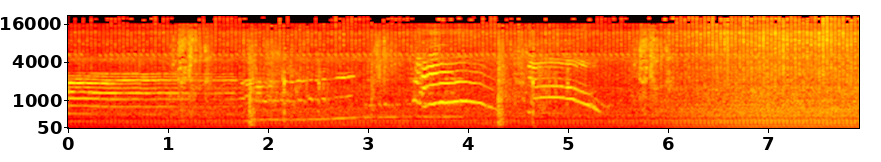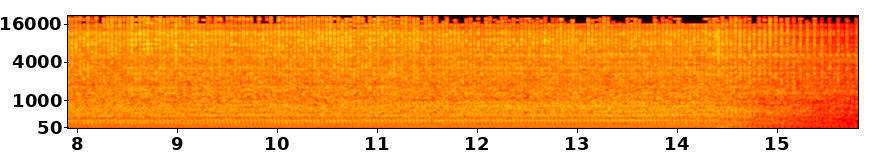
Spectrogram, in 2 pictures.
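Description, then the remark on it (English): A lawn mower engine drones steadily and grows louder and rougher as it comes straight toward the listeners, with a few brief swooping cries over it early on, before the motor cuts out near the end. “No, that lawnmower's coming straight at us.”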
